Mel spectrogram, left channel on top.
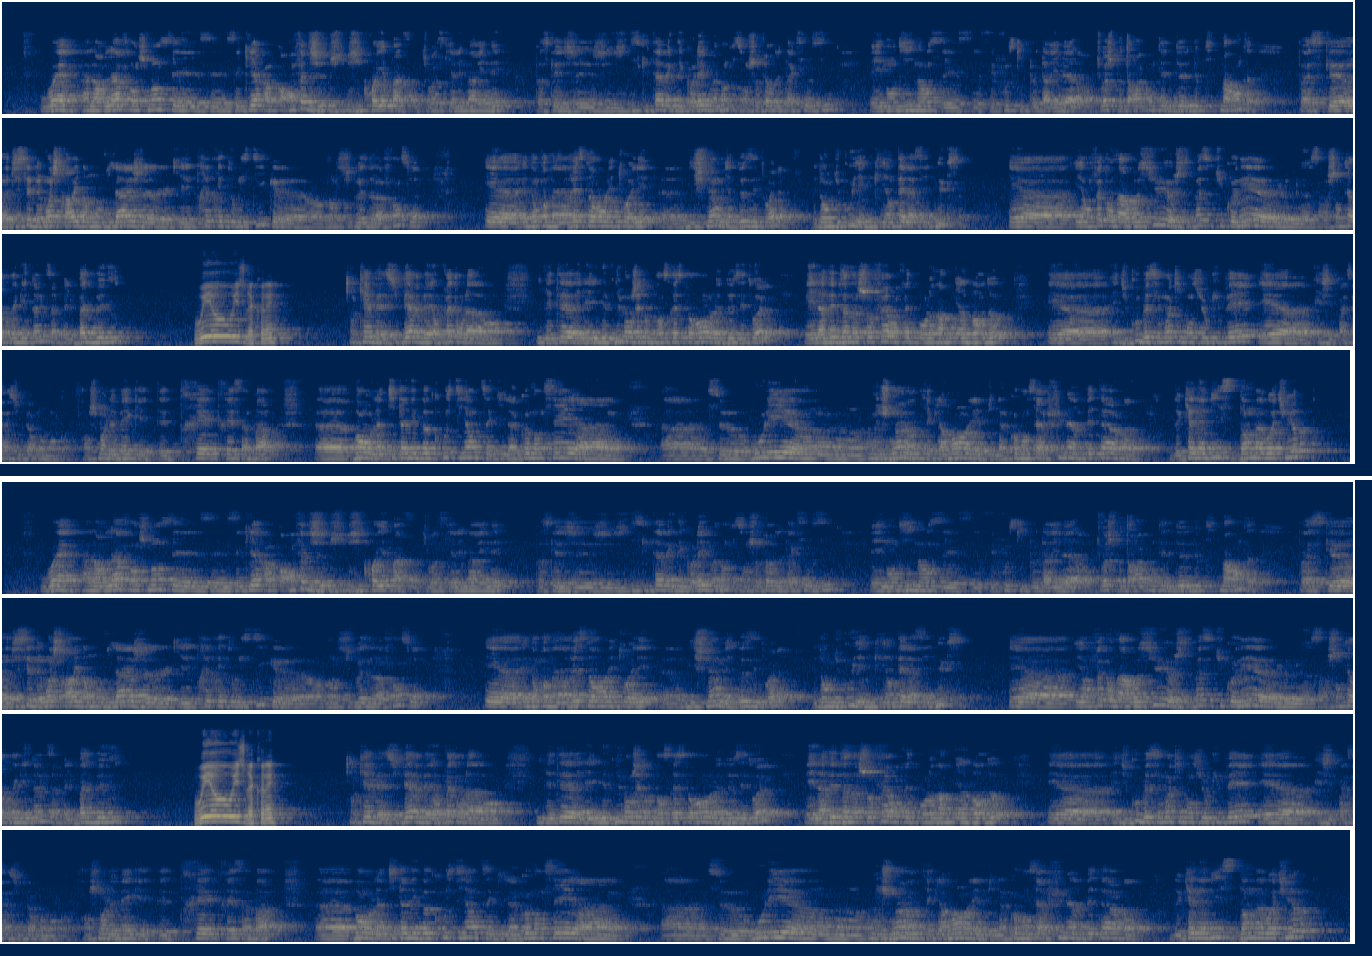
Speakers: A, on the left; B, on the right.
A: Ouais, alors là, franchement, c'est, c'est, c'est clair. En en fait, je- je- j'y croyais pas, ça, tu vois, ce qui allait m'arriver. Parce que j'ai j'ai- j'ai discuté avec des collègues maintenant qui sont chauffeurs de taxi aussi. Et ils m'ont dit, non, c'est c'est- c'est fou ce qui peut t'arriver. Alors, tu vois, je peux t'en raconter deux, deux petites marrantes. Parce que, euh, tu sais, ben moi, je travaille dans mon village euh, qui est très, très touristique euh, en- dans le sud-ouest de la France. Et, euh, et donc, on a un restaurant étoilé, euh, Michelin, où il y a deux étoiles. Et donc, du coup, il y a une clientèle assez luxe. Et, euh, et en fait, on a reçu, euh, je sais pas si tu connais, euh, le, le- c'est un chanteur de reggaeton qui s'appelle Bad Bunny.
B: Oui, oui, oui, je le connais.
A: Ok, ben super. Et ben en fait, on l'a, on- il était, euh, il est, il est venu manger donc dans ce restaurant euh, deux étoiles et il avait besoin d'un chauffeur en fait pour le ramener à Bordeaux. Et, euh, et du coup, ben, c'est moi qui m'en suis occupé et, euh, et j'ai passé un super moment quoi. Franchement, le mec était très très sympa. Euh, bon, la petite anecdote croustillante, c'est qu'il a commencé à, à se rouler un, un joint hein, très clairement et puis il a commencé à fumer un pétard euh, de cannabis dans ma voiture.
